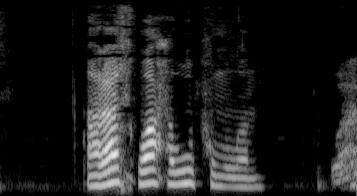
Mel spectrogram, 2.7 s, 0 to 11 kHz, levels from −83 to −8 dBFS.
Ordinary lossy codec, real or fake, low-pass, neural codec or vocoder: AAC, 48 kbps; real; 9.9 kHz; none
